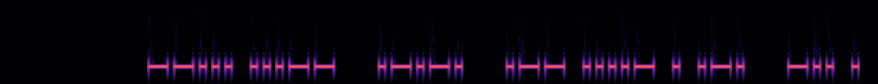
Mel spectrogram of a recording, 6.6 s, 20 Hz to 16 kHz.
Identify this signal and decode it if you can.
Morse code, heard as a keyed tone, about 25 wpm, 700 Hz. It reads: 73 <AR> W4ER DE
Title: K1USN SST QSO Practice 25wpm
